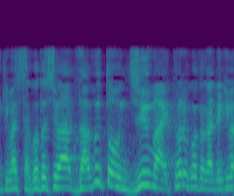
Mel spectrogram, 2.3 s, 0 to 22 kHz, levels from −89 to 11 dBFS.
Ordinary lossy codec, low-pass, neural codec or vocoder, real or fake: none; none; none; real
